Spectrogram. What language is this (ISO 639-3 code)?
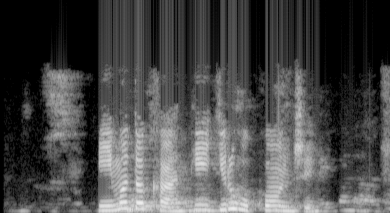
kin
